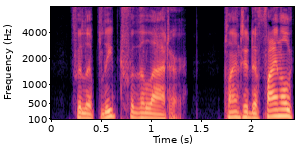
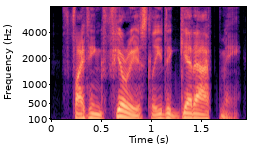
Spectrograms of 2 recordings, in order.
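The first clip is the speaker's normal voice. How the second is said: ordinary delivery, nothing marked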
